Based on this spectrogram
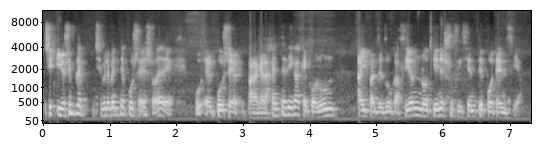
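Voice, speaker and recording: A man's voice: medium pitch, normal speed. Hesitant man, lo-fi audio. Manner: hesitant, repeats words and restarts often. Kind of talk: casual tech chat.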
